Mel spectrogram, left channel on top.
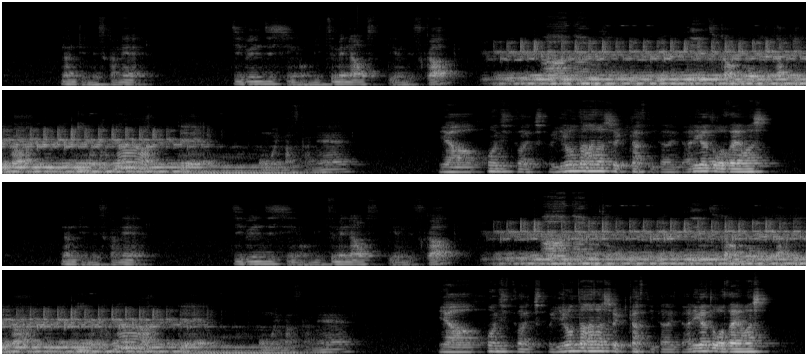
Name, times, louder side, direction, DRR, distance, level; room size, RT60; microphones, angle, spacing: voice 1, 0.6-1.4 2.3-4.5 6.8-8.4 8.8-10.1 10.6-11.5, left 1 dB, 20° left, 1 dB, 2.2 m, -34 dB
sound 1, 4.8-11.1, left 2 dB, 5° right, 1.7 m, -28 dB
voice 2, 5.4-6.2 12.4-15.6, right 1 dB, 65° right, 2 dB, 2.2 m, -27 dB
8.2 x 8.1 x 2.3 m, 0.41 s
head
